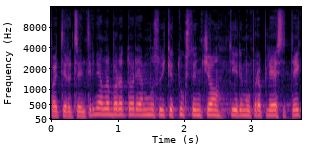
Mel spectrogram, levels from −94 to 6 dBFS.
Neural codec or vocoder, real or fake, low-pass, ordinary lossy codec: none; real; 14.4 kHz; MP3, 96 kbps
